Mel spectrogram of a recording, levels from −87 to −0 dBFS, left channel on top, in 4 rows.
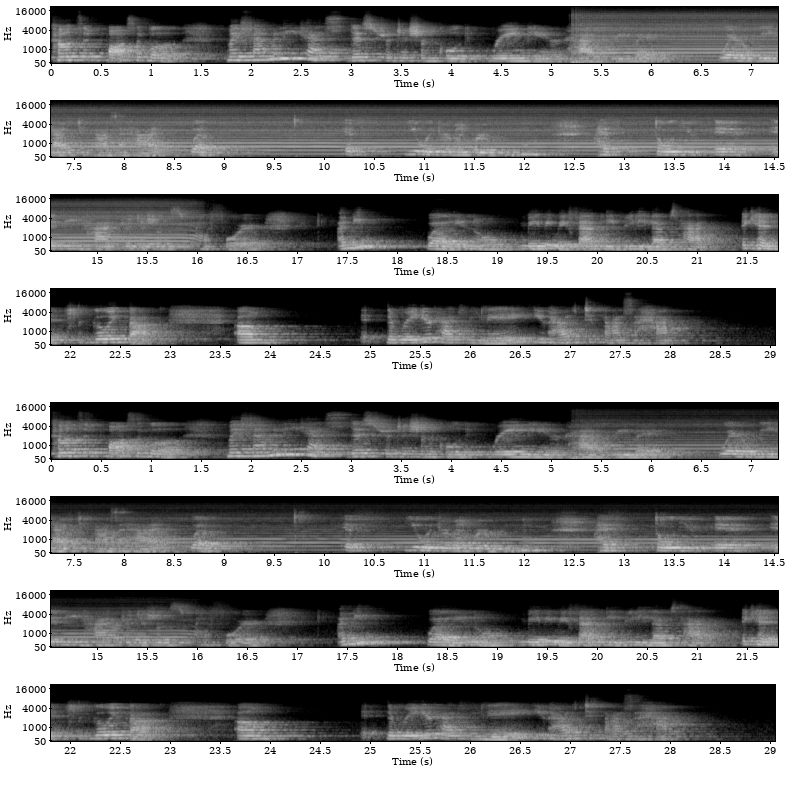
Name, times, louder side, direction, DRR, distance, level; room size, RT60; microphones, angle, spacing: voice 1, 0.0-6.2 6.7-8.4 8.7-8.9 10.2-13.0 13.3-17.0 17.4-17.8 18.3-21.1 21.4-24.0 24.9-28.0, left 1 dB, 35° left, 1 dB, 2.2 m, -28 dB
Drill, 5.2-16.2, left 7 dB, 60° left, 0.5 m, -35 dB
16.0 x 11.5 x 4.3 m, 1.5 s
head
